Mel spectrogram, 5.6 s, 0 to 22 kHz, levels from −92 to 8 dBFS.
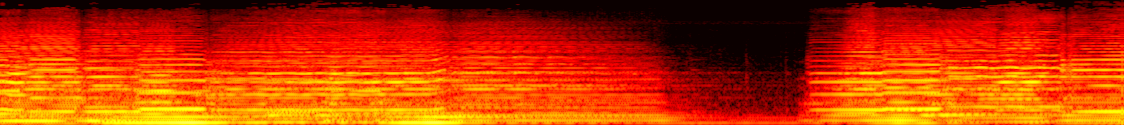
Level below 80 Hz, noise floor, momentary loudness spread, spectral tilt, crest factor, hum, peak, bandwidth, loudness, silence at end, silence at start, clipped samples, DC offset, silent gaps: -36 dBFS; -44 dBFS; 15 LU; -6 dB/octave; 16 dB; none; -2 dBFS; 15 kHz; -17 LUFS; 0 s; 0 s; under 0.1%; under 0.1%; none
